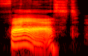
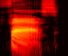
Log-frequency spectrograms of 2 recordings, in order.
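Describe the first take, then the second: First: The word ends with a clear t sound. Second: The word ends on s with no t. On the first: The speaker calls it wrong. "it actually is not fast" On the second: The speaker calls it right. "They're actually saying fast. F A S S"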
